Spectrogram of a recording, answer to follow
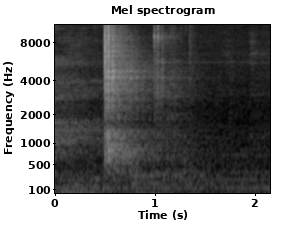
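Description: A single sharp impact, a thump or smack, about half a second in, dying away quickly in the hall's echo.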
